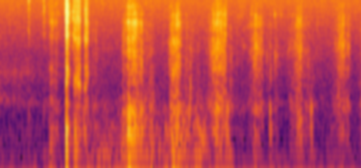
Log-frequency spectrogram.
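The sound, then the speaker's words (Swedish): Crunchy chewing, like someone eating a cookie: one sharp crunch, then a few softer munching bites, fairly loud and alone. “Hallå, det där låter som en kaka.”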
